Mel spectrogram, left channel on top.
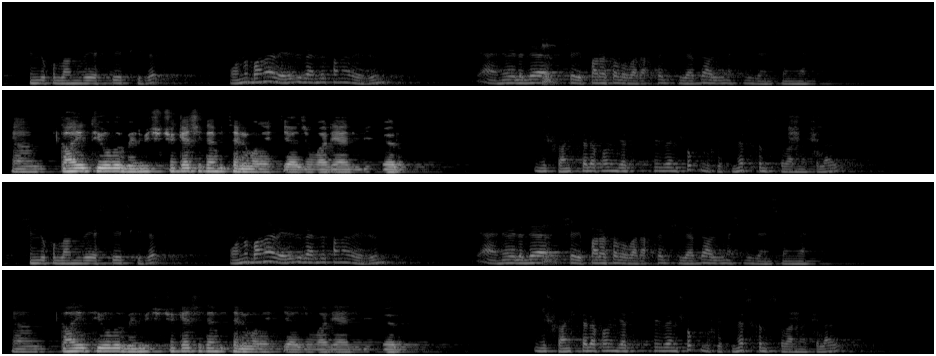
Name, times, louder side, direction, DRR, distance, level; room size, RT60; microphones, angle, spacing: voice 1, 0.2-1.6 2.3-3.9 4.7-8.1 14.6-17.7, right 1 dB, 20° right, 0.8 m, -44 dB
voice 2, 9.4-13.4, left 5 dB, 80° left, 0.4 m, -31 dB
16.0 x 7.4 x 9.4 m
head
